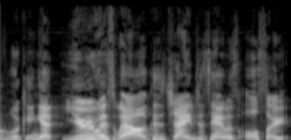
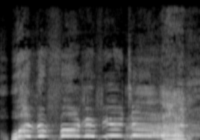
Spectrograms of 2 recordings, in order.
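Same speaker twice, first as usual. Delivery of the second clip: high, louder mock outburst; imitated shocked anger; 3 dB louder than usual. Wife mimics husband's shocked reaction to haircut, mock outrage. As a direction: throw it out like a stunned husband. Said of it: "you'd looked at it and just were like".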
